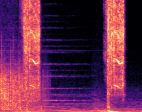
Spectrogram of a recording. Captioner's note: camera shutter; ominous music; camera shutter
